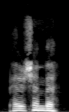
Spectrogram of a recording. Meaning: Thursday
- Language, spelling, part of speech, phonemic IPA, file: Turkish, perşembe, noun, /pæɾʃæmˈbe/, Tr-perşembe.ogg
